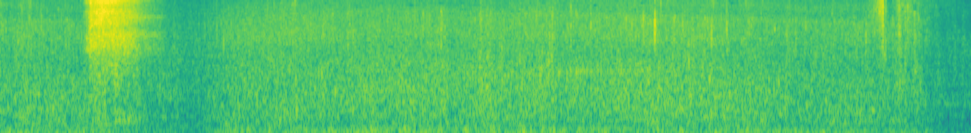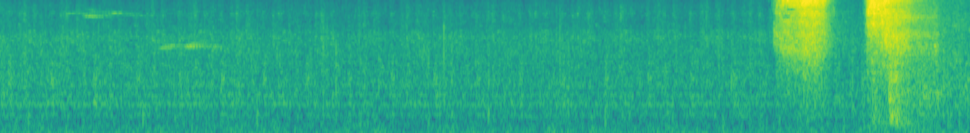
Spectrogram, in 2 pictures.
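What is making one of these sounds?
A heavy truck engine rumbles and revs, then drops to a quieter idle.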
